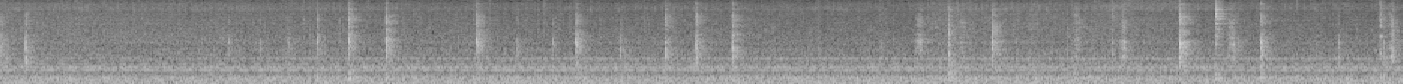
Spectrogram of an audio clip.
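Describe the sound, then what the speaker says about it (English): Tomato and pepper sautéing in a pan over low to medium heat, a steady sizzle broken by frequent sharp scrapes and taps of a utensil stirring, close and alone with no talking. "Here we're sauteing the tomato and the pepper."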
